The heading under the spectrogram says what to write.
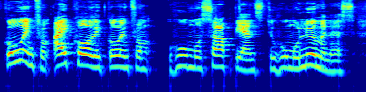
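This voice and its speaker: A woman hosting a casual online conversation who speaks earnest, halting English full of spiritual talk. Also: on the high side, fairly bright tone. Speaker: host. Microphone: online call.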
